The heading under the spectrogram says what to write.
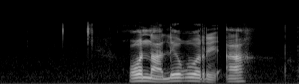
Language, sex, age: Northern Sotho, male, 20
